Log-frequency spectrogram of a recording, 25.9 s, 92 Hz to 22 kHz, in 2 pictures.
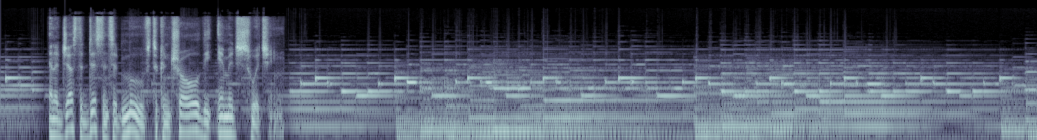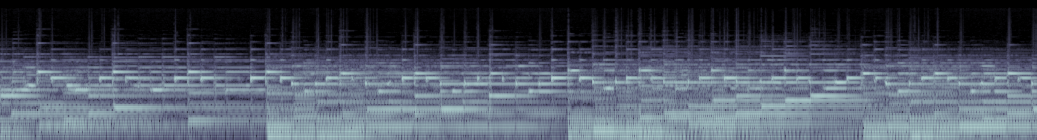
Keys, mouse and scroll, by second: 2.3-2.6 shift+middle drag, 3.0 middle click, 3.3 shift+middle drag, 3.6 g, 4.5 shift+middle drag, 4.7 g, 14.5-14.8 shift+middle drag, 15.1 shift+middle drag, 15.9 g, 20.8 q, 21.2 click, 21.6 Tab, 22.3 shift+middle click.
